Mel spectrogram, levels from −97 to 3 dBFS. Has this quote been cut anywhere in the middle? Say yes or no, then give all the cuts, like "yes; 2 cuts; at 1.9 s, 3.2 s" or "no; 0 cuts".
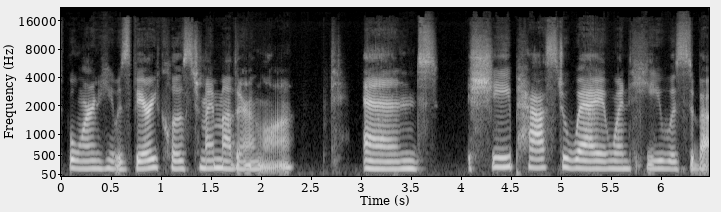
no; 0 cuts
